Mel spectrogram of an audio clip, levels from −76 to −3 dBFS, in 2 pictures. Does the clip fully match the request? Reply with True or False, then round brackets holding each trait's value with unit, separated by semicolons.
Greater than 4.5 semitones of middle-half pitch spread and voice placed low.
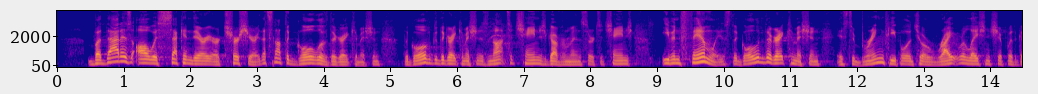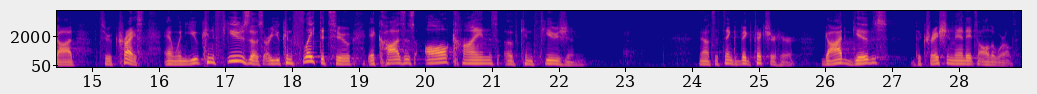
True (4.9 semitones; 125 Hz)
